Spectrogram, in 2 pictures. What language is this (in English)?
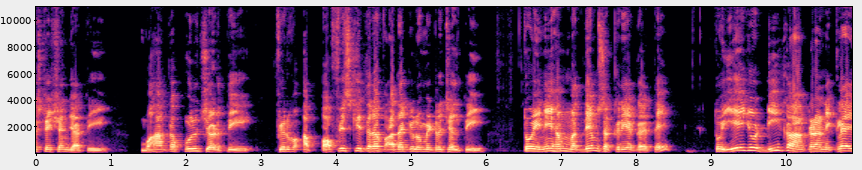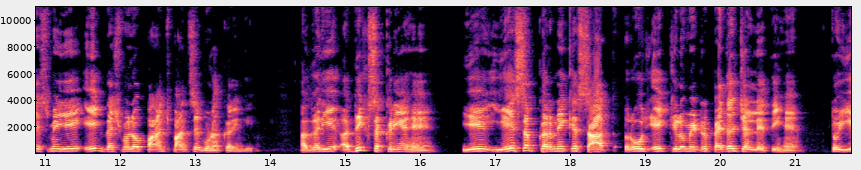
Hindi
